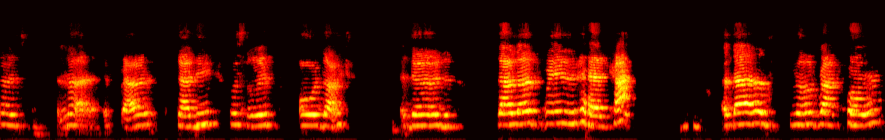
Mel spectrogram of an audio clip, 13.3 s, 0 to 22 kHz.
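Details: Girl with DDX3X syndrome: childhood apraxia of speech with apraxic errors plus marked dysarthria, tremulous voice that is not crisp and clear, some tonal issues.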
